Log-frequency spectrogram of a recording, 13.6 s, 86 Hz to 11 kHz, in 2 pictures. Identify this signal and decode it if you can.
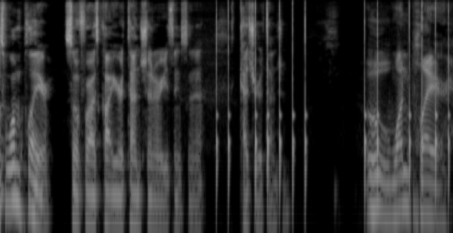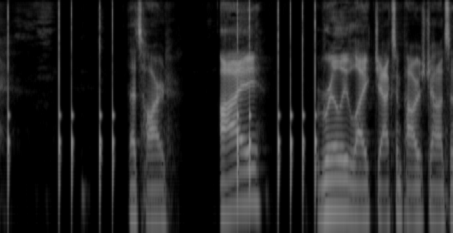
Tap code, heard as knocks on wood, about 5 knocks a second, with speech in English. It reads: JJG I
